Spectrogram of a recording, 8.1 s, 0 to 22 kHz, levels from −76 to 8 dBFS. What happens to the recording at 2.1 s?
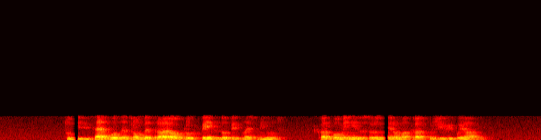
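Nothing goes wrong at 2.1 s: the speech carries on intact through that moment, with only the narrow telephone band of its G.711 coding, which lets nothing above 4 kHz through.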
